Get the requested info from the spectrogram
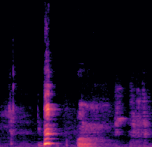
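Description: A person's single short, sharp voiced sound, like a hiccup, about half a second in and much the loudest thing heard, followed by a brief breathy sound.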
